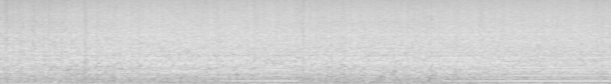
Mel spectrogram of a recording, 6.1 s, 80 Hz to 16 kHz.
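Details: 2007 BMW E90 335i N54 with custom transmission tune fixing shift misfire, on track lap: loud, hard-pulling engine at full throttle; upshifts come through cleanly with no stumble or flare in the revs, normal full-throttle upshifts.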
